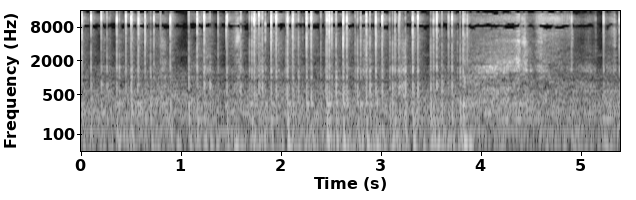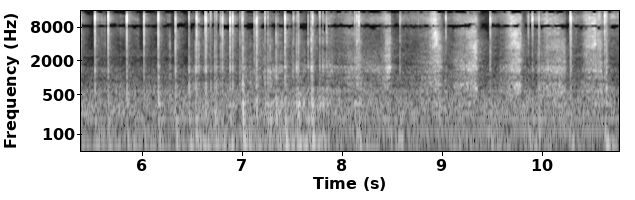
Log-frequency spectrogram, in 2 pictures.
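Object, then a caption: Wooden butcher-block desk top. Long nails tap and scratch across the top of a large, solid wooden butcher-block desk with striped grain. Rapid bright clicks mix with dry rasping scrapes in a dense, steady run, each tap dying away almost at once with no ring.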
